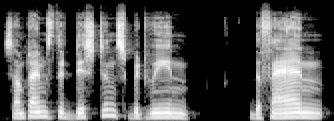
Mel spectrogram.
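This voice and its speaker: A man in his forties, a comedian from India, talks as a guest in a relaxed chat. He gets animated and jumps up in pitch whenever he quotes someone. The sound is dry and close. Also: takes it slowly, smooth, no echo. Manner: animated, pitch jumps up when quoting people. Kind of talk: casual interview chat.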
